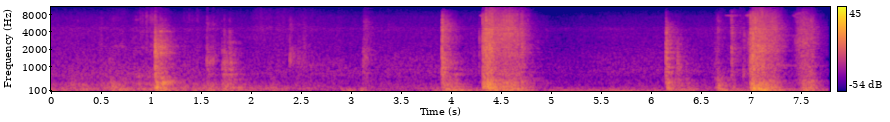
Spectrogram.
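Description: A metal bracket clanks against a plastic tank.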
